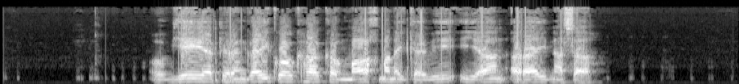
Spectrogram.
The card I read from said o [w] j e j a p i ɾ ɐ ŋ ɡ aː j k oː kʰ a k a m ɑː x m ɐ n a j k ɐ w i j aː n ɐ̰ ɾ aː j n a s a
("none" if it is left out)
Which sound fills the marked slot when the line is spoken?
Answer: b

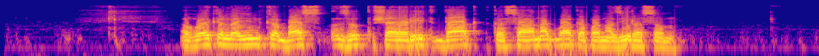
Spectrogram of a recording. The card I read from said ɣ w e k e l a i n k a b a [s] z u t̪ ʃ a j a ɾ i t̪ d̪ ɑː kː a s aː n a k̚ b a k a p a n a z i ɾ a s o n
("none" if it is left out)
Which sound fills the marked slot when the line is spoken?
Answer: s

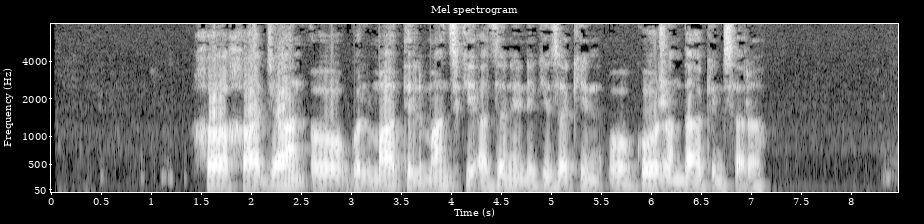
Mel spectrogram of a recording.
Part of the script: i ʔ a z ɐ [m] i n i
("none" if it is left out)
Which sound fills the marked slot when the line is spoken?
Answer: n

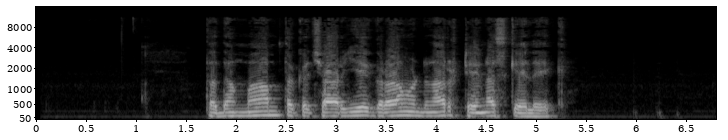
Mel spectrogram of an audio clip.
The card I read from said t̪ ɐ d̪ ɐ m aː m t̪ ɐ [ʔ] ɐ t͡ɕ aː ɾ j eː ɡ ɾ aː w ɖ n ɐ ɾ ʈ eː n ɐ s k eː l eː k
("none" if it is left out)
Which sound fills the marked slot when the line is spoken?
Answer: k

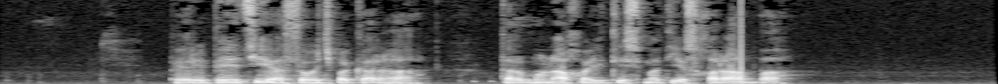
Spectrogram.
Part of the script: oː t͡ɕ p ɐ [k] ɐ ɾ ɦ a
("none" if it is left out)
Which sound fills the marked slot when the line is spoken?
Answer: k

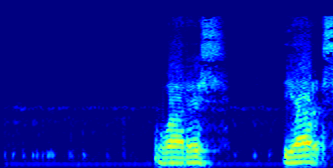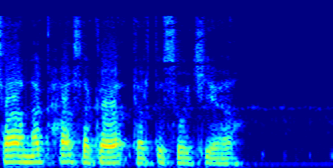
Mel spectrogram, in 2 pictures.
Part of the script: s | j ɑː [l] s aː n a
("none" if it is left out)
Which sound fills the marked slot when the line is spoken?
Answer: ɾ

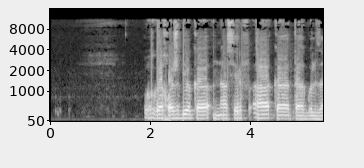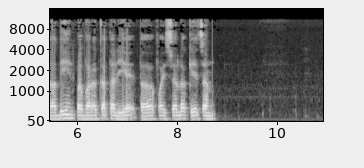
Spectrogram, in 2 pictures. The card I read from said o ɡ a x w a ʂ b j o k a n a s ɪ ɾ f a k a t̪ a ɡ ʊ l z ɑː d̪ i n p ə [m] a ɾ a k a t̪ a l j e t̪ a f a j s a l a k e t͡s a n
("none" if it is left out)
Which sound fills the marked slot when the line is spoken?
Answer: b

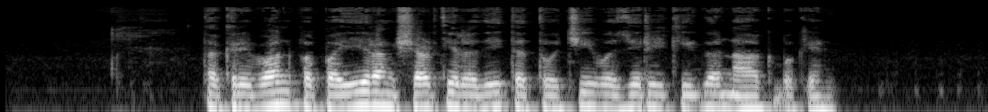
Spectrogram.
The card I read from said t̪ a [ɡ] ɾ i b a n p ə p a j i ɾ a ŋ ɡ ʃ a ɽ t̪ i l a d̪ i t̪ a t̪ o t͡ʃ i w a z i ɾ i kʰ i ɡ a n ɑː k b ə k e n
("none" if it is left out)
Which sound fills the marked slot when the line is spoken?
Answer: k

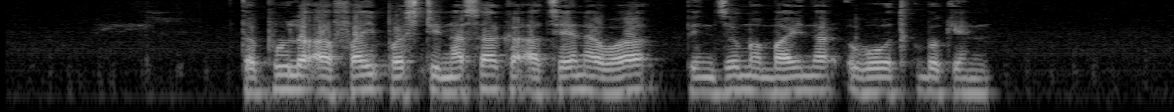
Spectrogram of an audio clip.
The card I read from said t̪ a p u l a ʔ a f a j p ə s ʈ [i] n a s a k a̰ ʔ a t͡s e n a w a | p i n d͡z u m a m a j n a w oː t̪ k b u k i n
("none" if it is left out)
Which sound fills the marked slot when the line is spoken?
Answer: i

